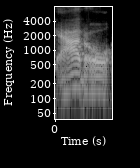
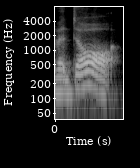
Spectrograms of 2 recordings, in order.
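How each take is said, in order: First: It is said the British way. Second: It is said the American way. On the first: This is the habit picked up while living abroad. "I still say adult" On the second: This is how the family at home says it. "instead of adult"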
